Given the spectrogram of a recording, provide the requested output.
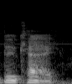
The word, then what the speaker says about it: Bucket: called a mrs bouquet she calls herself mrs bouquet which is spelt b-u-c-k-e-t bucket so it's an over-inflated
